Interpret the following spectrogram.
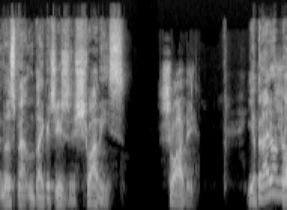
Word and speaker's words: Schwalbe: Benoit's like, no, dude, no, it's not Schwalbe. It's not. It's not ours. It's German. It's Schwalbe.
